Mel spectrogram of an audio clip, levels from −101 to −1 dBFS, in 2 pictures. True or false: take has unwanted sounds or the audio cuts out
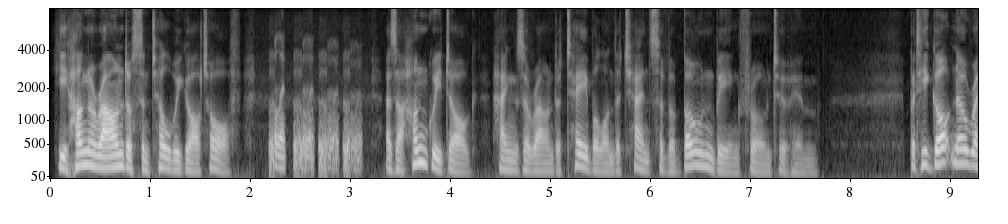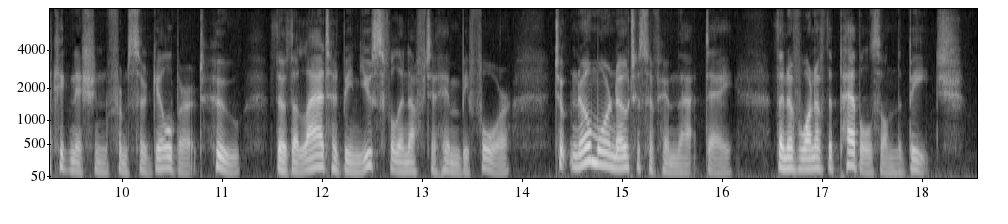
true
